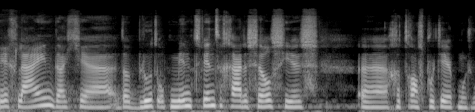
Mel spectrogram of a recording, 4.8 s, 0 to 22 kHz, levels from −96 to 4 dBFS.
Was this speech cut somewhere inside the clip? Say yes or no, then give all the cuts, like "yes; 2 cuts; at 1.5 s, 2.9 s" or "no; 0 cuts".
no; 0 cuts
